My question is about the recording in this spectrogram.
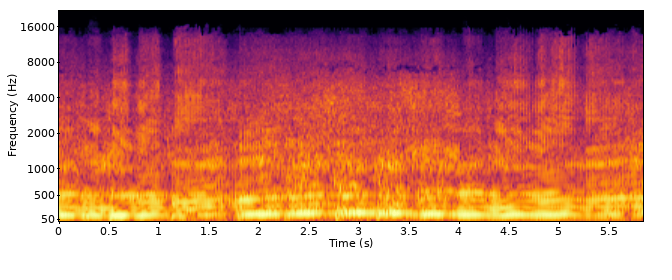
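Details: Nissan S14 with SR20 engine after gearbox repair: engine pulls cleanly up and down the revs with no whine, rattle or grinding from the gearbox; earlier noises gone.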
